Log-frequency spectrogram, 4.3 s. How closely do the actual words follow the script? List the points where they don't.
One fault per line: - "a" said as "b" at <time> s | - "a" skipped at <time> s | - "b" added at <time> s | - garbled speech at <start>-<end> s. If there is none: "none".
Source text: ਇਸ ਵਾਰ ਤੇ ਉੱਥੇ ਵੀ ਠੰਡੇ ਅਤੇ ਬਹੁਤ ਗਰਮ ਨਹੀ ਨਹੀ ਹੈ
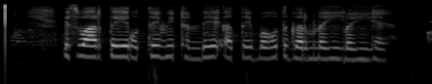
none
